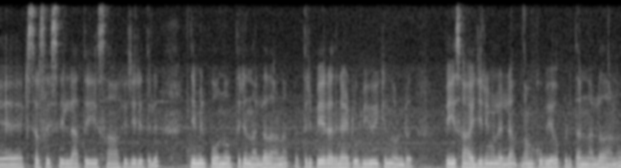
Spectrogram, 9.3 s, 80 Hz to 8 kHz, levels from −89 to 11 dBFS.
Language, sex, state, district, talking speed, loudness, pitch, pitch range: Malayalam, female, Kerala, Wayanad, 115 wpm, -16 LUFS, 150 Hz, 145-160 Hz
